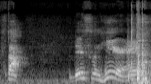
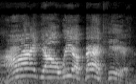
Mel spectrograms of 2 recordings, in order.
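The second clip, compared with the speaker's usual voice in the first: loud, high welcome back; excited greeting; 7 semitones higher, 6 dB louder than usual. Real, not acted. Host greeting viewers back after the break, loud and excited. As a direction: burst back in front of the camera, pumped.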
